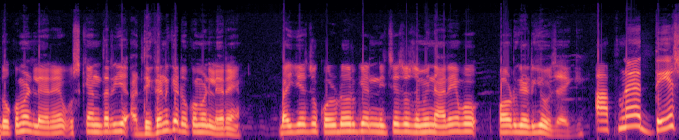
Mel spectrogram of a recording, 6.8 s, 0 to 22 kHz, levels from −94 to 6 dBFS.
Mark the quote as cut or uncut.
uncut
